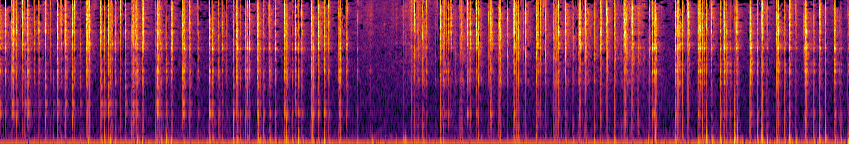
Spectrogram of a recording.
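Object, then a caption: Aluminium aerosol hair spray can. A cylindrical aluminium aerosol can of Salon Style hair spray, hollow with pressurised contents, is tapped fast along its body with long acrylic nails. The result is a dense, continuous stream of short, dry metallic clicks with almost no ring, with a low hollow thump under them and a brief softer stretch near the middle.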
